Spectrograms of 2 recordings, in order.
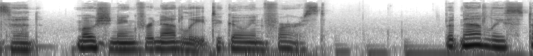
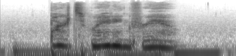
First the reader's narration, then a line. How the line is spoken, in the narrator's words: Natalie whispered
